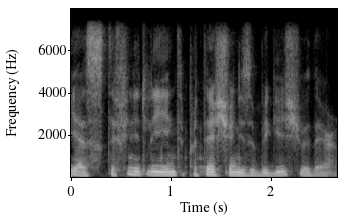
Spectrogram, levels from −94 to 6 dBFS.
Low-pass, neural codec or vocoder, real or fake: 7.2 kHz; none; real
